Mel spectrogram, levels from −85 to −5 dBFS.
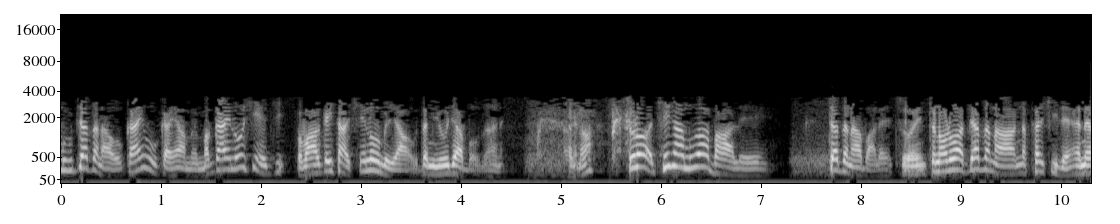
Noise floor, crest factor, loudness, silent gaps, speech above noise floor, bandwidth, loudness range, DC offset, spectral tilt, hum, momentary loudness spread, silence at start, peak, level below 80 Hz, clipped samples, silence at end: -47 dBFS; 18 dB; -23 LUFS; none; 24 dB; 3.6 kHz; 2 LU; under 0.1%; -9.5 dB/octave; none; 13 LU; 0 s; -6 dBFS; -74 dBFS; under 0.1%; 0 s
